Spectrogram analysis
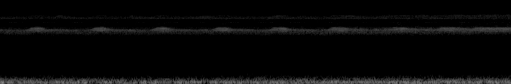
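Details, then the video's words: High in the woods in summertime, cicadas give a shrill, buzzing drone that throbs in regular surges roughly every half second to two-thirds of a second, over constant low rumble. "Forest Canopy in the Summertime With Cicadas Sounds"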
